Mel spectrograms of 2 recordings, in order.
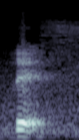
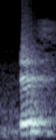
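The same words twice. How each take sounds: First: The th is soft with air between teeth. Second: The th is a hard stop-like sound. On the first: The speaker calls it right. "this becomes this" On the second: The speaker calls it wrong. "We never say this"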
